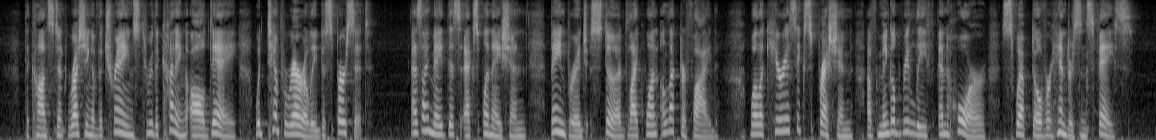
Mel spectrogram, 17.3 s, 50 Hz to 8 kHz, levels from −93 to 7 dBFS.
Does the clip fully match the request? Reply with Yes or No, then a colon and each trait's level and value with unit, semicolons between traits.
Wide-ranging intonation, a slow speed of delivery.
Yes: wide, 5.8 semitones; slow, 130 wpm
